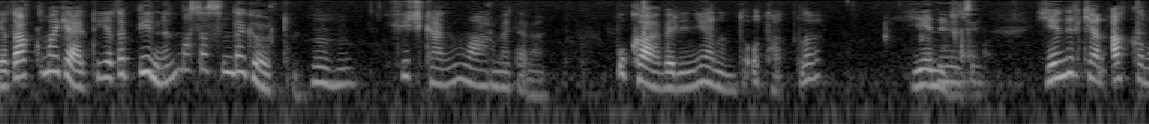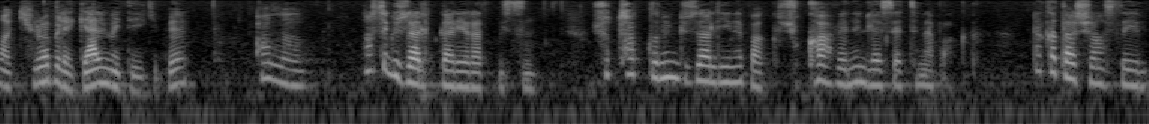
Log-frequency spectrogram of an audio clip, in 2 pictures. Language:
Turkish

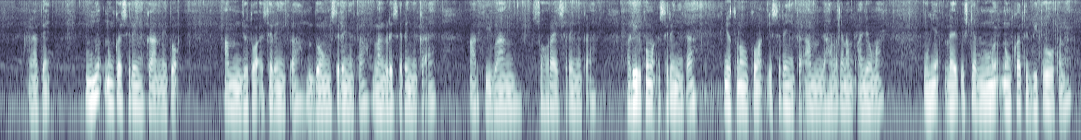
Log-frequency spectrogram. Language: Santali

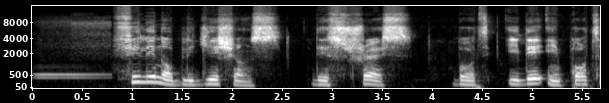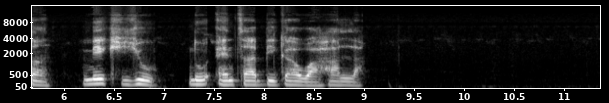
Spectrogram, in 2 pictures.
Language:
Nigerian Pidgin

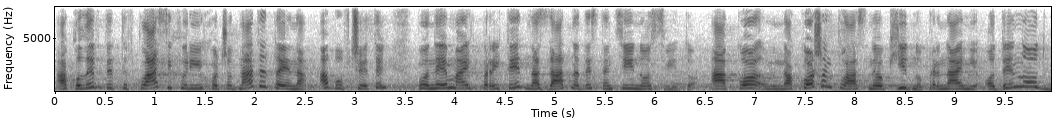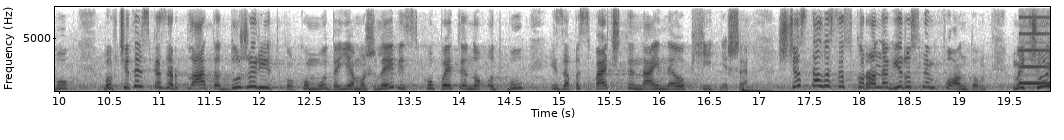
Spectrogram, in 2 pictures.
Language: Ukrainian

